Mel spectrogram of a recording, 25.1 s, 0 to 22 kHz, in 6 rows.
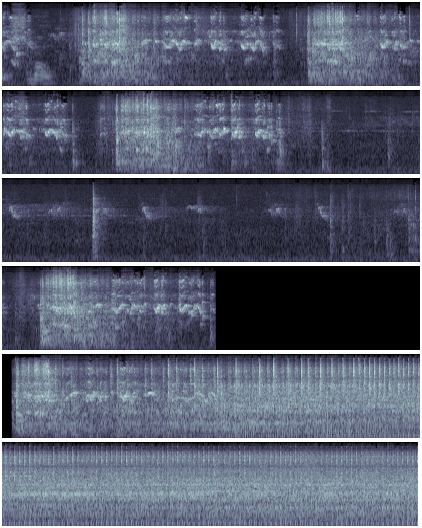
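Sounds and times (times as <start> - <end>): lawnmower recoil starter pulls: 0.0 - 7.2, 12.4 - 14.7, 16.8 - 25.0.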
